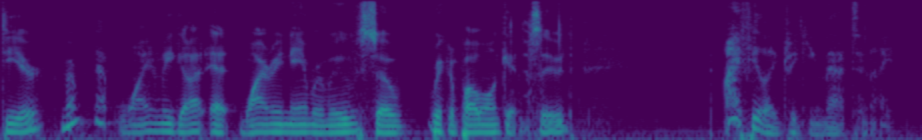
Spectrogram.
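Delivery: low, sultry, coaxing, seductive voice. Podcast host acting out a woman sidling up to a man, sexy voice. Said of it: "that was me being sexy".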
